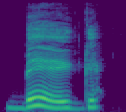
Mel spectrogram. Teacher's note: when you produce the word big there is not so much air coming out of your mouth and this is what we call aspiration that is the pronunciation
